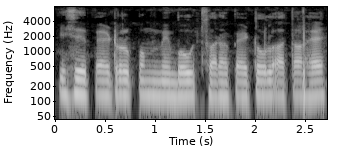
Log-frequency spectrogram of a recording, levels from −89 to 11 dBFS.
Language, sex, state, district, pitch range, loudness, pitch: Hindi, male, Haryana, Charkhi Dadri, 125-130 Hz, -15 LUFS, 125 Hz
